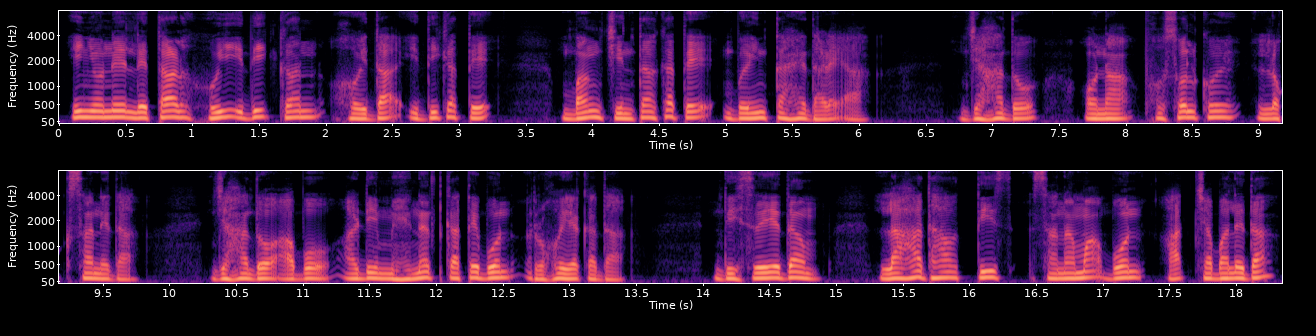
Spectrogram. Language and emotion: Santali, fearful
